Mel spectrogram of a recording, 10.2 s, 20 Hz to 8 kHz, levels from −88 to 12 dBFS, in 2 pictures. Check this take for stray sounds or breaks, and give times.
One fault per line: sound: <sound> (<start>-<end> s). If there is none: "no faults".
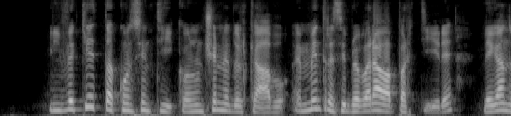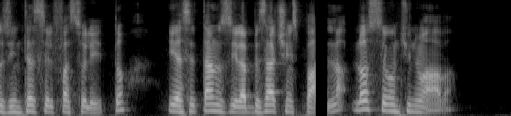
sound: dropout (8.3-8.4 s)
